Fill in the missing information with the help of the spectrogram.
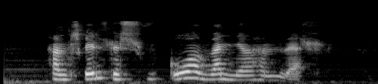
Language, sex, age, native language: Icelandic, male, 11, Icelandic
